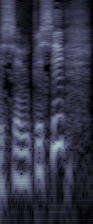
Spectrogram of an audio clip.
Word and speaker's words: CNPC: мгновенно практически приходит китайская государственная компания CNPC, если я не путаю там произношение. Нет, не путайте.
